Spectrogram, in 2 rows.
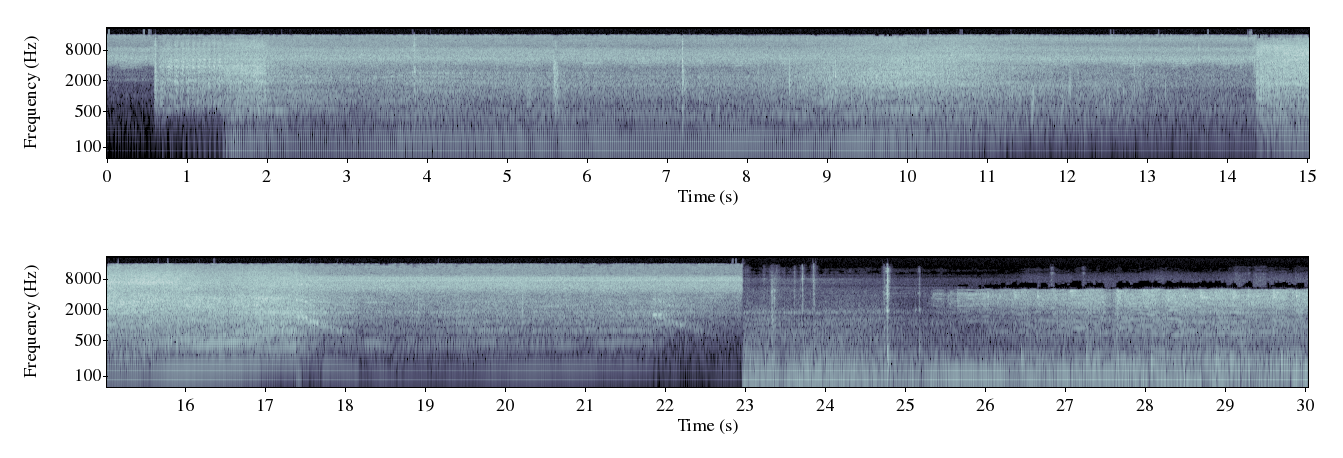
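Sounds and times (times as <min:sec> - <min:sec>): car engine idling: 0:00.7 - 0:25.4.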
